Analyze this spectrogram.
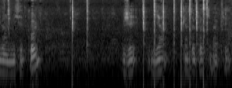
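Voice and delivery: ordinary delivery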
